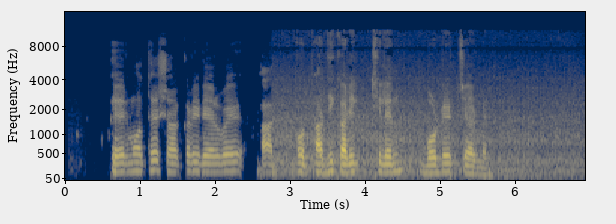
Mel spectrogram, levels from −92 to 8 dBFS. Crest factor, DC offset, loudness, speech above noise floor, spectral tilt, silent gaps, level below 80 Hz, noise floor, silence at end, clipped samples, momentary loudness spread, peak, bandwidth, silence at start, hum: 22 dB; under 0.1%; -22 LUFS; 41 dB; -6.5 dB/octave; none; -56 dBFS; -61 dBFS; 0 s; under 0.1%; 20 LU; -2 dBFS; 11.5 kHz; 0.6 s; none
